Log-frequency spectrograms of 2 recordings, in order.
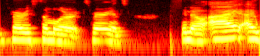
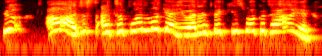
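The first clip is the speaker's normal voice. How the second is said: much higher, fast, sputtering surprise; squeaky mock-flustered Italian; flustered Italian guy; 13 semitones higher than usual. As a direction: play the embarrassed man caught out. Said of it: "He's like".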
